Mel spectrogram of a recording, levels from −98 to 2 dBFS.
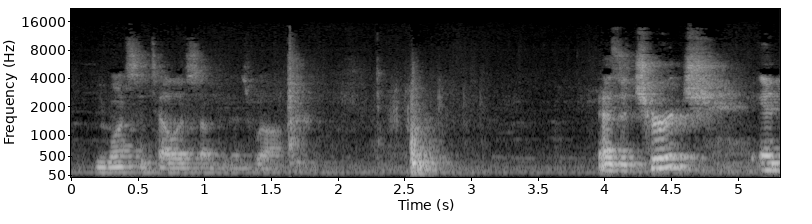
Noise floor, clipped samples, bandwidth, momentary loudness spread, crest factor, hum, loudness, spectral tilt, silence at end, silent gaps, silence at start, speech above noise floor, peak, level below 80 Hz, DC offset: -54 dBFS; under 0.1%; 15 kHz; 24 LU; 20 dB; none; -30 LUFS; -4.5 dB/octave; 0 s; none; 0.05 s; 25 dB; -12 dBFS; -70 dBFS; under 0.1%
